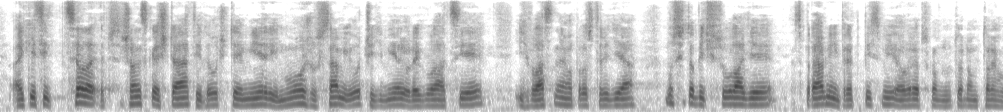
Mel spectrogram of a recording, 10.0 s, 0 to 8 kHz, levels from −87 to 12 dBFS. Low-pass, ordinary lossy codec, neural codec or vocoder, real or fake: none; none; codec, 16 kHz, 8 kbps, FreqCodec, smaller model; fake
